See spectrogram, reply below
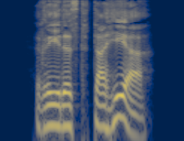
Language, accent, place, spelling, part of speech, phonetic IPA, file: German, Germany, Berlin, redest daher, verb, [ˌʁeːdəst daˈheːɐ̯], De-redest daher.ogg
- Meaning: inflection of daherreden: 1. second-person singular present 2. second-person singular subjunctive I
